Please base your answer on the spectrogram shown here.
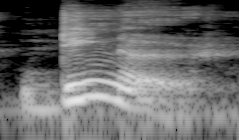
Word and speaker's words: dinner: American English pronunciation में क्या होगा, ए आर का भी साउंड आएगा, रॉ, डिनर, डिनर।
